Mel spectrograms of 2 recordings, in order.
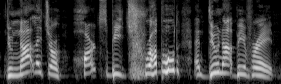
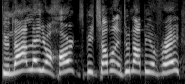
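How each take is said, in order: First: Said in the usual way. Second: Higher and louder, pressing; fiery repeat. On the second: Real, not acted. Pastor challenging fearful followers, higher and louder. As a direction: hit it harder the second time. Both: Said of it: "Where my Jesus followers been".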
